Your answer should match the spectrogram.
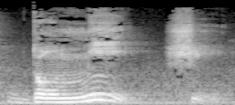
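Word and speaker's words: Domee Shi: Her name is pronounced Domeshi.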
